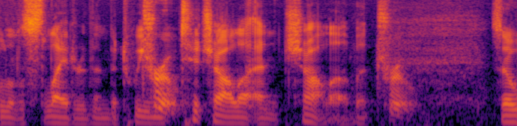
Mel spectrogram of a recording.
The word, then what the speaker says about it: T'Challa: another character to say, my name is not pronounced T'Challa. He said, the T is silent. So Chala.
